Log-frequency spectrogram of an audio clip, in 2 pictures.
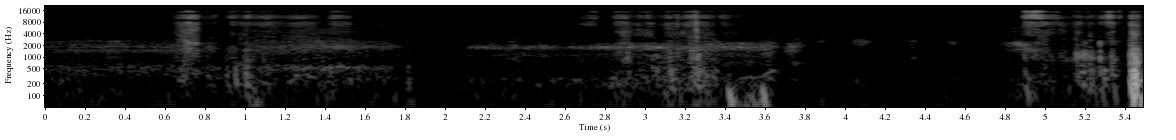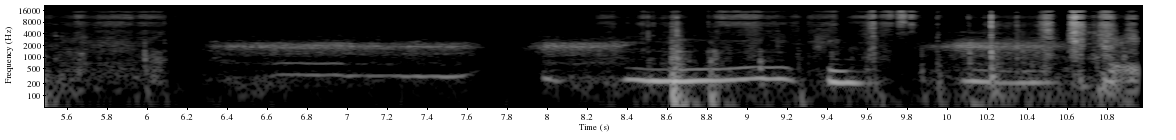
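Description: A plastic disc case knocks and clatters in hands.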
